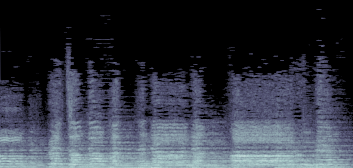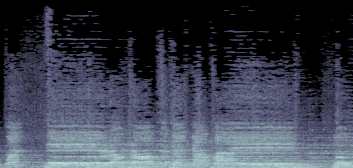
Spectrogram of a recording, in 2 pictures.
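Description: Background music: a choir singing a Thai song over instrumental backing.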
